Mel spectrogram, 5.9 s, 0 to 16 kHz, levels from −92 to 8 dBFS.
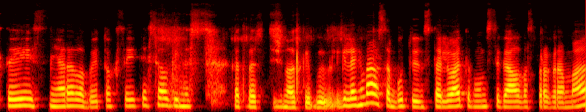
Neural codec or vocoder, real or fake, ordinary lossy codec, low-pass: none; real; Opus, 64 kbps; 14.4 kHz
